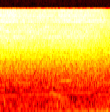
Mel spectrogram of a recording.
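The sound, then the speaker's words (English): Air hissing from a car tyre as a mechanic pulls a screw out of it during a tyre change: a steady, bright, continuous hiss holds an even level throughout over a faint low rumble. “So the mechanic's here now, and he's changing the tyres. He's pulling out the screw.”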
